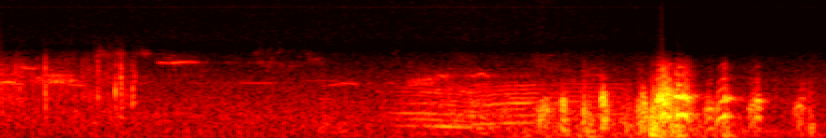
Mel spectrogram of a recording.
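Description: Chickens clucking and cackling, getting louder about two seconds in, with the loudest calls just after three seconds.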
